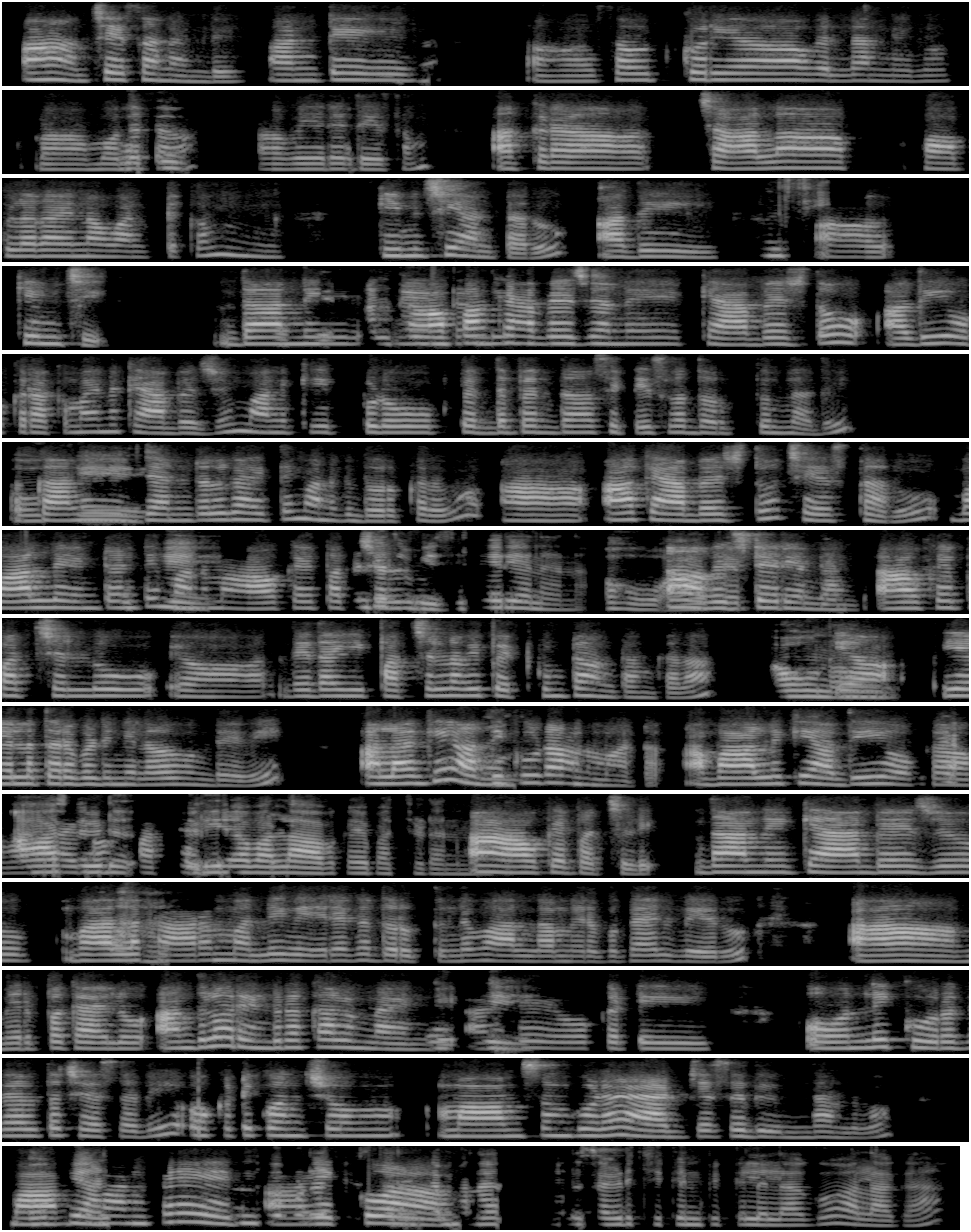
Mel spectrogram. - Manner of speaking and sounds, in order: static; in Korean: "కిమ్చీ"; in Korean: "కిమ్చీ"; in Korean: "నాపా"; in Korean: "కిమ్చీ"; in English: "క్యాబేజ్‌తో"; in English: "క్యాబేజ్"; in English: "సిటీస్‌లో"; in English: "జనరల్‌గా"; in English: "క్యాబేజ్‌తో"; distorted speech; in English: "వన్ టైప్ ఆఫ్"; in English: "ఓన్లీ"; in English: "యాడ్"; in English: "సైడ్ చికెన్ పికిల్"
- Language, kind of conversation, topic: Telugu, podcast, మీరు కొత్త రుచులను ఎలా అన్వేషిస్తారు?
